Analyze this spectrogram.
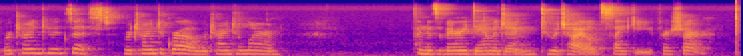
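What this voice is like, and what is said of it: Strained, fading voice. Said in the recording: “I don't know why I'm losing my voice.”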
